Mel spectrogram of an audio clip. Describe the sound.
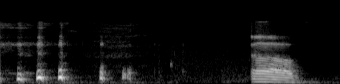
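A quick cluster of harsh coughs, three in a rapid run, then two more after a brief pause, followed by a longer strained, voiced throat-clearing groan.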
